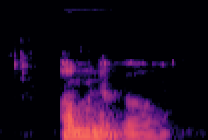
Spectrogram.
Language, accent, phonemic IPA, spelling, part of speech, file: English, Southern England, /ˈɒmnɪvɔː/, omnivore, noun, LL-Q1860 (eng)-omnivore.wav
- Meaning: An animal which is able to consume both plants (like a herbivore) and meat (like a carnivore)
